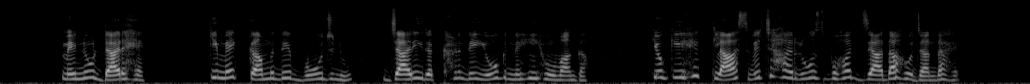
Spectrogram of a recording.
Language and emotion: Punjabi, fearful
